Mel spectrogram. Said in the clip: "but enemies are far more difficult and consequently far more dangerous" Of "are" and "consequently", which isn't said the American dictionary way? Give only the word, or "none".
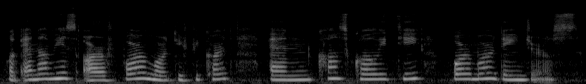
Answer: consequently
